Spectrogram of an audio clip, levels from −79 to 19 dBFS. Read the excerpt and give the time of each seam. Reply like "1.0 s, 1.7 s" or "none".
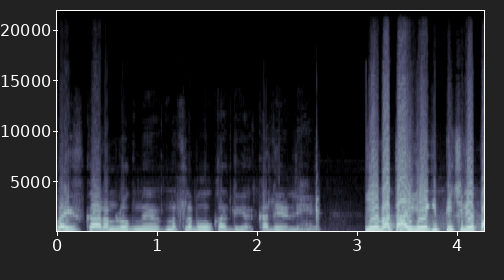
3.1 s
